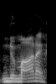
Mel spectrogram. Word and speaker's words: mnemonic: at the end um mnemonic is a fun one it has a silent M at the beginning yeah it's m n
